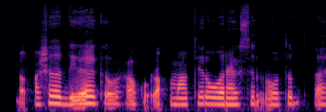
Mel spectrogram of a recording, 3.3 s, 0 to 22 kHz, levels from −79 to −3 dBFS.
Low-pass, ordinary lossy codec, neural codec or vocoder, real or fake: none; none; codec, 44.1 kHz, 3.4 kbps, Pupu-Codec; fake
